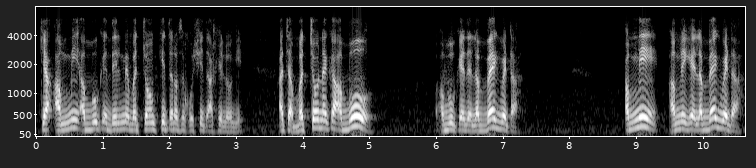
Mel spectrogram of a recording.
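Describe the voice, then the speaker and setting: A man answering a caller's question on a religious talk show, explaining gently and instructively and acting out small household exchanges. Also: on the high side, vocal fry, long pauses, dull audio. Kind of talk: televised religious advice talk.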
